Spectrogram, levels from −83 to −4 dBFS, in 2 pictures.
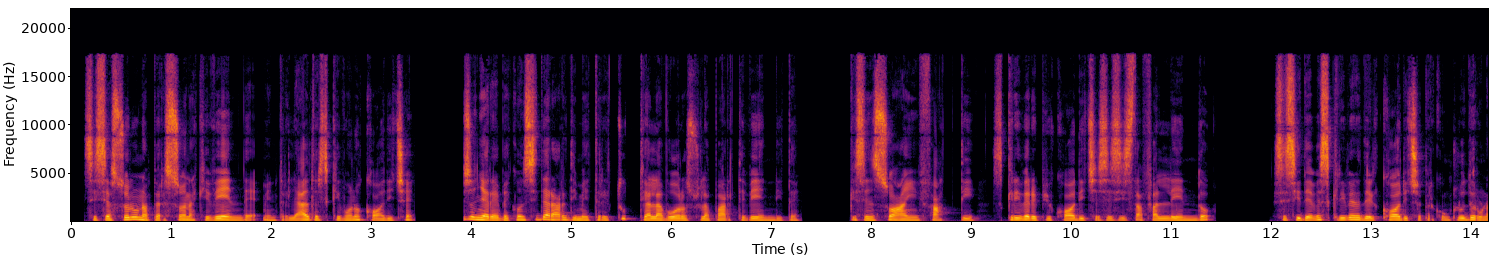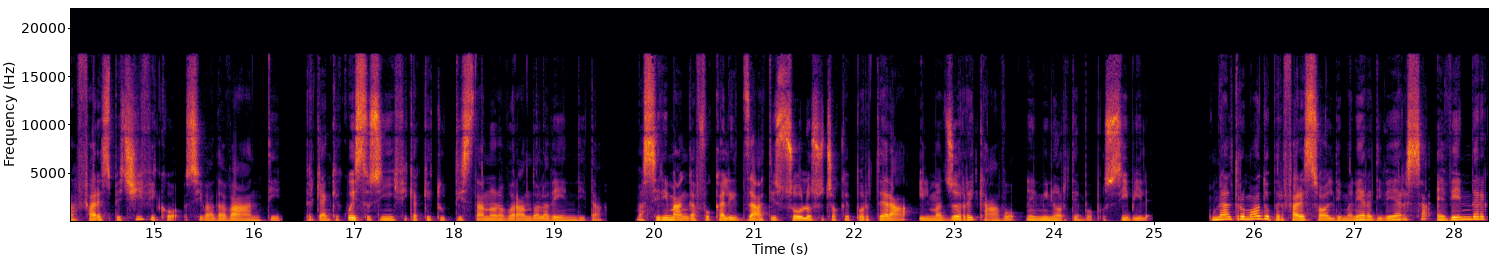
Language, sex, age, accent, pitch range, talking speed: Italian, female, 20-39, native, 150-180 Hz, 180 wpm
